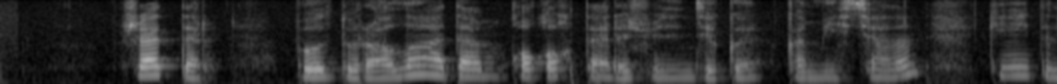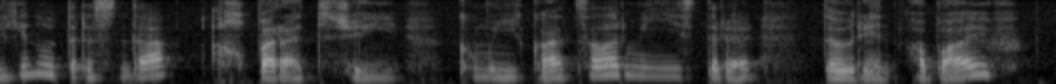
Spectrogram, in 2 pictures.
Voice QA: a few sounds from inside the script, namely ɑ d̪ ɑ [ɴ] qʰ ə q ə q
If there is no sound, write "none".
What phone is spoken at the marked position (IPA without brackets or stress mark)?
m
